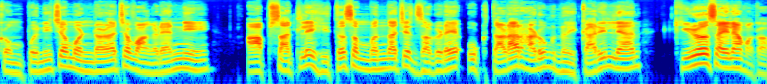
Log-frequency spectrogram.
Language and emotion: Goan Konkani, disgusted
